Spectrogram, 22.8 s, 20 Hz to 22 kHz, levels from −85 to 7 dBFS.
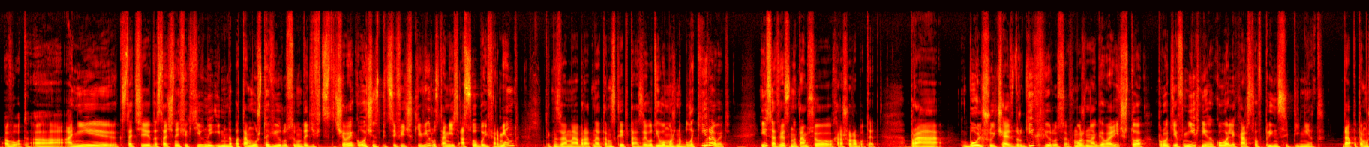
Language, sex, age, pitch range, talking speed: Russian, male, 20-39, 115-165 Hz, 135 wpm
